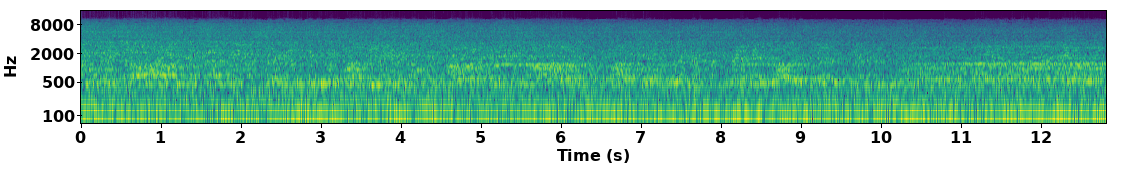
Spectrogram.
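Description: Armoured military vehicles' engines running as they drive past in a column, with a steady low hum under the murmur of a large crowd of spectators.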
